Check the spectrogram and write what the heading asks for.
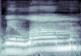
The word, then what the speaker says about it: villa: So willam for the accusative, willa with a long A for the ablative, and then pick the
